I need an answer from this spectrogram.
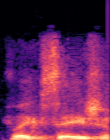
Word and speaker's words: Flixation: Did I pronounce that right? Flixation? Flixation.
